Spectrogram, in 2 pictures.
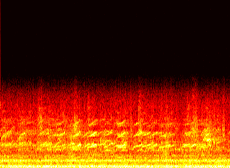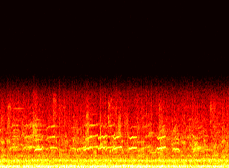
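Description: Birds chirping in quick runs of short high notes over a steady low hum.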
